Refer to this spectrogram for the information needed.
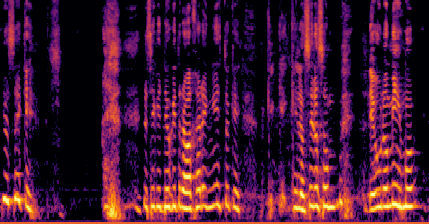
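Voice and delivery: high, whiny fake crying; mock sobbing apology. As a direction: blubber an apology.

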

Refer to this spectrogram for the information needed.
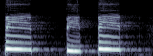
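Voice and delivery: very high, loud little horn beep; squeaky beep. Acted. Parent voicing the little truck, a high squeaky beep. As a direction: toot it like a tiny truck horn.

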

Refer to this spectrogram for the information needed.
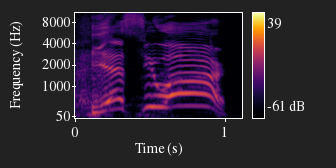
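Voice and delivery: excited shout. Real, not acted. Preacher affirming the congregation.

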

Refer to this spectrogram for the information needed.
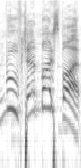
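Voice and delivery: high, urgent protest; exaggerated squawk of complaint; mock indignation. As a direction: imitate a player shooing a rival away. Acting out player's protest.

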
